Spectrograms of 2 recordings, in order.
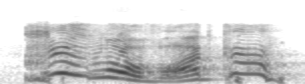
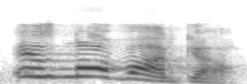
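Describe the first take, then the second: First: Even higher, louder, slow anguished Russian wail; guard repeating his grievance, louder, in a Russian accent; outraged Russian accent. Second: High, louder, slow outraged Russian guard; guard lamenting there was no vodka, in a Russian accent. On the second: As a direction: wail the betrayal in a Russian accent. Guard's betrayal retold. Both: Acted.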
